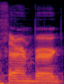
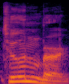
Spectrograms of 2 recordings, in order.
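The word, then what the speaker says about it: Thunberg: we just have Greta Thornburg just just being upset by things I do that be nerves you can't pronounce dog it's Greta toon burg my god it's almost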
